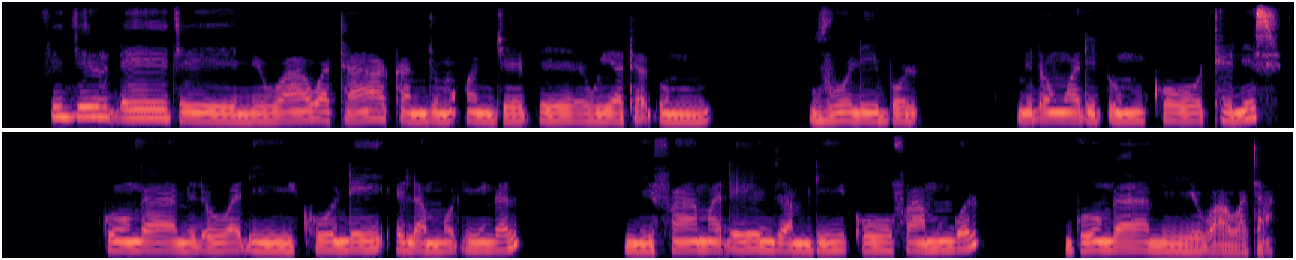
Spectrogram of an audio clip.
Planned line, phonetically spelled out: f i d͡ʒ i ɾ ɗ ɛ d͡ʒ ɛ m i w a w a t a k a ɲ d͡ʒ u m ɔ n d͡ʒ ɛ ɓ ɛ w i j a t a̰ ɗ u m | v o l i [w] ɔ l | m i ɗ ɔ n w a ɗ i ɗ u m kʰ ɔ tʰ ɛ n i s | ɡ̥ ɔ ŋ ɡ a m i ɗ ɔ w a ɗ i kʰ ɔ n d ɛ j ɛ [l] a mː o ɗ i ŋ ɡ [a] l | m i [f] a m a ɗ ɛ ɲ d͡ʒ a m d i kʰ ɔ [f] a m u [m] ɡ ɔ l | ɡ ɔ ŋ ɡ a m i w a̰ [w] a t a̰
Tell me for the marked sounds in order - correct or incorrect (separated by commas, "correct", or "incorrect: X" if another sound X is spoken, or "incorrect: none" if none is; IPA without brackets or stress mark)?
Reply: incorrect: b, correct, correct, correct, correct, incorrect: ŋ, correct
